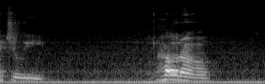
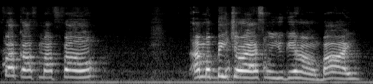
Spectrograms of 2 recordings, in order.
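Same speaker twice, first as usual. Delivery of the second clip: high, louder joking dismissal; mock rude goodbye; 7 semitones higher, 3 dB louder than usual. Real, not acted. To her friend hanging up, mock rude high goodbye. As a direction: shoo her off the phone in fun.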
